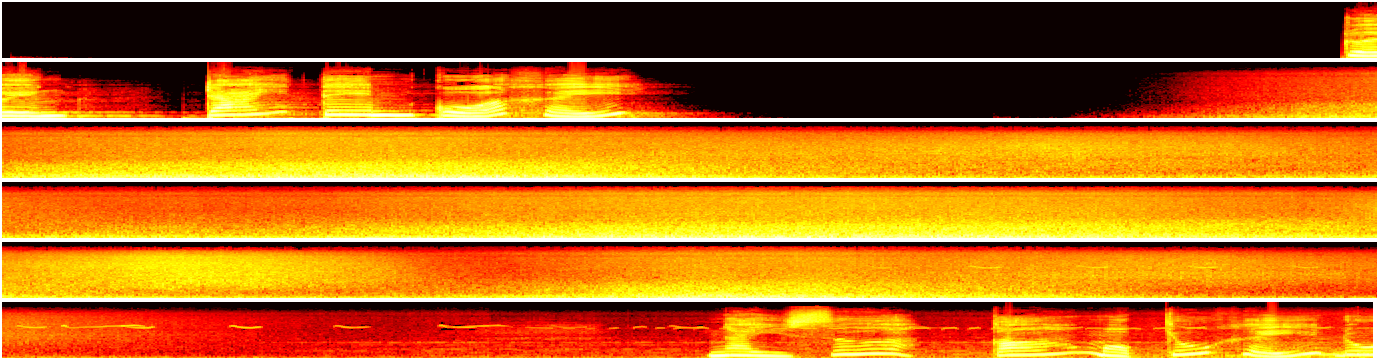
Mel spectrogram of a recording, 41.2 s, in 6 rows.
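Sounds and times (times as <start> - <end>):
speech: 6.7 - 7.3, 7.9 - 10.1, 37.9 - 41.2
ocean waves murmuring on a seashore: 12.6 - 41.2.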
